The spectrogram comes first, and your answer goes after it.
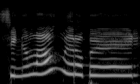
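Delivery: gentle, soft voice placed in the nose. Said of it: "It's right in the nasal".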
